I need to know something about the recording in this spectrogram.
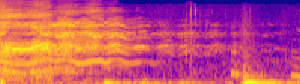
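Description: A person laughing in a high pitch, fading out within about a second. A brief low thump follows near the end.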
